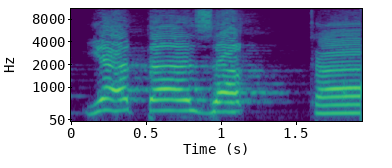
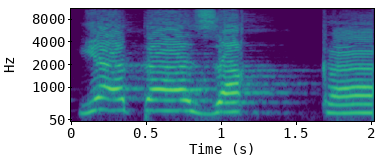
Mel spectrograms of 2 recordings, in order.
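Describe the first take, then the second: No difference in how they are said.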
